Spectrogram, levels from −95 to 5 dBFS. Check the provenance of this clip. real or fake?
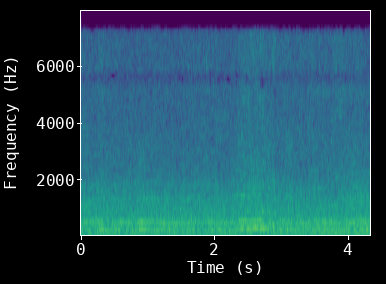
real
